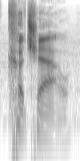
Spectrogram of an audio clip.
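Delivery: punchy catchphrase delivery; catchphrase call-out. Retold or imitated. Teammate answering the pre-race chant, punchy call-out. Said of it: "another person would say".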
